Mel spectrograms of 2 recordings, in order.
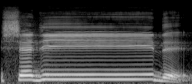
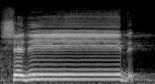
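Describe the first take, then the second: First: The final consonant ends with an echoing bounce. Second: The final consonant stops flat without a bounce. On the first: The speaker calls it right. "ഇപ്പോൾ ഞാൻ നിർത്തിയ ആ നിങ്ങൾ ശ്രദ്ധിച്ചില്ലേ?" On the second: The speaker calls it wrong. "അങ്ങനെയല്ല"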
